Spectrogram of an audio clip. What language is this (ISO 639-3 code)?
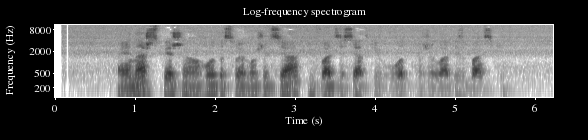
bel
